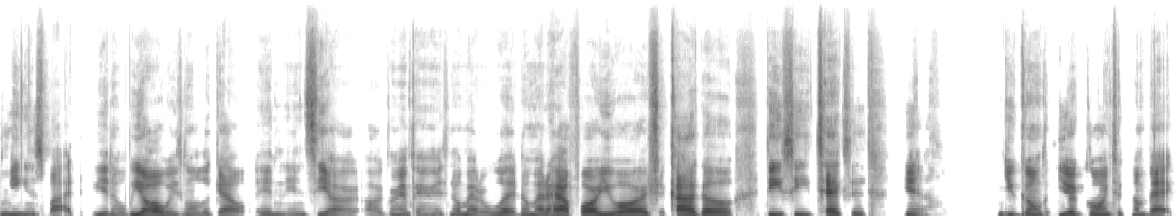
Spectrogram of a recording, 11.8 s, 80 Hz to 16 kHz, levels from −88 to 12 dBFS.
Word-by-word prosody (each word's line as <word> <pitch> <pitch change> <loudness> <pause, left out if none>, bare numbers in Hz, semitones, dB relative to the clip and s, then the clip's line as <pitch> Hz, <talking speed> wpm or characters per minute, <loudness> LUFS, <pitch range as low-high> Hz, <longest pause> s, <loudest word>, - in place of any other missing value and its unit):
meeting 110 +2 -5
spot. - - -7 0.2
You 105 -2 -5
know, 90 -1 -12
we 125 +7 +1
always 105 -5 +2
gonna 95 0 -11
look 95 +1 -11
out 90 -1 -4
and 90 -2 -10
and 90 0 -11
see 100 -3 0
our 90 0 -8
our 95 0 -15
grandparents 90 -2 -9
no 95 - -7
matter 90 -1 -6
what, 100 0 -3
no 105 - -4
matter 95 -2 -1
how 110 +1 +6
far 115 -1 +4
you 115 0 +1
are- 115 0 +5
Chicago, 115 0 +4 0.3
DC, 115 0 +1
Texas- 115 0 +3 0.4
you 100 -1 +2
know, - - -13 0.7
you 110 +2 -3
goin 110 -3 0 0.2
you're 110 0 +4
going 110 -1 0
to - - -9
come 95 0 -4
back, - - +1
105 Hz, 185 wpm, -24 LUFS, 95-115 Hz, 0.7 s, how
